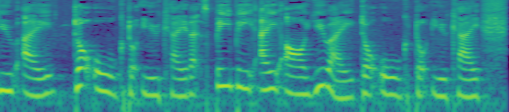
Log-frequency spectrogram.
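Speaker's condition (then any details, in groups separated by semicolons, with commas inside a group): No condition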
